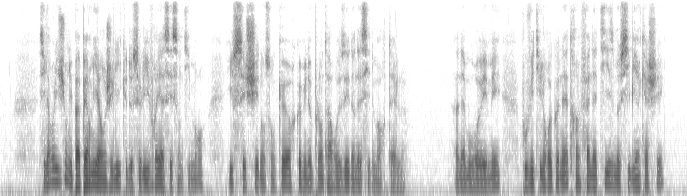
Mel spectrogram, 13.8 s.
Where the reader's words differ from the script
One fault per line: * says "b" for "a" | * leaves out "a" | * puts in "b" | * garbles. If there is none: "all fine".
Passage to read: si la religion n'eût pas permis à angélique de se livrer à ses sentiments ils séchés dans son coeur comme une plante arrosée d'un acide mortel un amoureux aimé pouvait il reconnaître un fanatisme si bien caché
all fine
